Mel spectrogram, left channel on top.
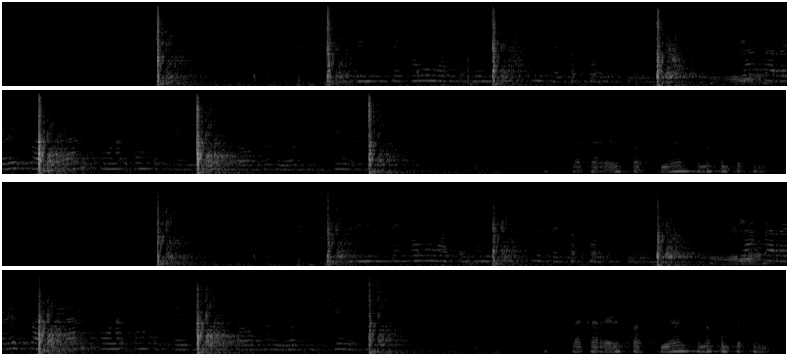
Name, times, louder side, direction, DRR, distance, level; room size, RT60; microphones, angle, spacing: sound 1, 1.4-12.9, left 6 dB, 55° left, 2.4 m, -49 dB
voice 1, 2.8-6.5 6.9-11.5, equal, 20° right, 2 dB, 3.4 m, -60 dB
voice 2, 7.1-7.7 13.5-15.5, right 3 dB, 60° right, 10 dB, 0.8 m, -56 dB
24.0 x 18.0 x 6.1 m, 1.1 s
head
